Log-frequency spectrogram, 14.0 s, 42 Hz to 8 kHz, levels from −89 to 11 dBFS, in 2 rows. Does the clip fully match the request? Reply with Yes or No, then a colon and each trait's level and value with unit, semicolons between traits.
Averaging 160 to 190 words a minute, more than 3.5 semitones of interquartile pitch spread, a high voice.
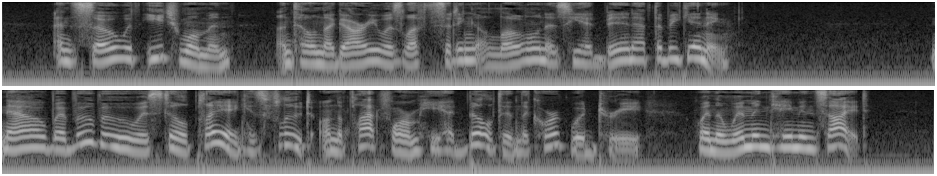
Yes: average, 175 wpm; average, 4.8 semitones; high, 195 Hz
